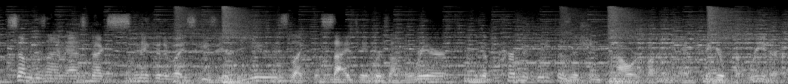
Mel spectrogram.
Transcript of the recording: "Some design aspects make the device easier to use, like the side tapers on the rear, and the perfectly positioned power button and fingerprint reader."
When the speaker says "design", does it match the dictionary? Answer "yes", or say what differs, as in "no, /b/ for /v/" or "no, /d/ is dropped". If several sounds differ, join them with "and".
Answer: yes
